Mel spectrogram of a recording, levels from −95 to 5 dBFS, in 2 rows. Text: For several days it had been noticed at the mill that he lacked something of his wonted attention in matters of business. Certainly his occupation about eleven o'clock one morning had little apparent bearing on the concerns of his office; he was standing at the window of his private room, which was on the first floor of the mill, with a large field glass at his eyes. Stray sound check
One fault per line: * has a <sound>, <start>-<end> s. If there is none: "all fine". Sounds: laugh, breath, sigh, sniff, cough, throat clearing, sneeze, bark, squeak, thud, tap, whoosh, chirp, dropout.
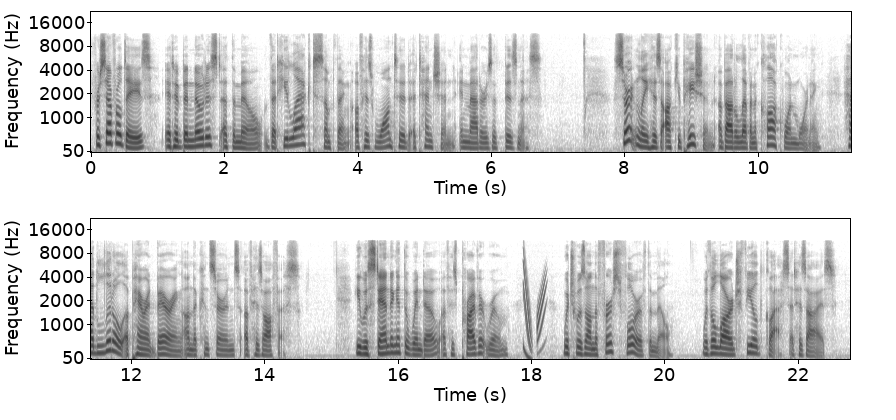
* has a chirp, 17.9-18.3 s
